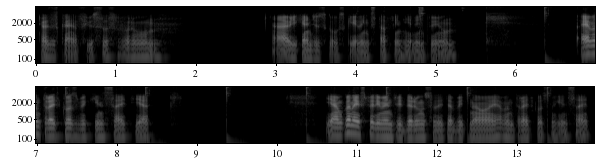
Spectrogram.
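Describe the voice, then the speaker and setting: Gravelly Hungarian man streaming, dry mic. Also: medium pitch, level tone, normal speed, long pauses, dry recording. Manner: rambling, many fillers and restarts. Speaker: game coach streamer. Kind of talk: casual live-stream commentary.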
